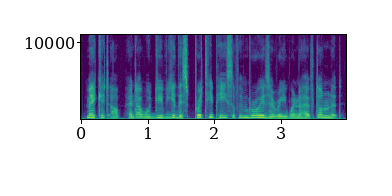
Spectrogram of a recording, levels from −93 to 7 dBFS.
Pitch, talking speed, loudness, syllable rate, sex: 220 Hz, 270 wpm, -18 LUFS, 6.2 syllables/s, female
